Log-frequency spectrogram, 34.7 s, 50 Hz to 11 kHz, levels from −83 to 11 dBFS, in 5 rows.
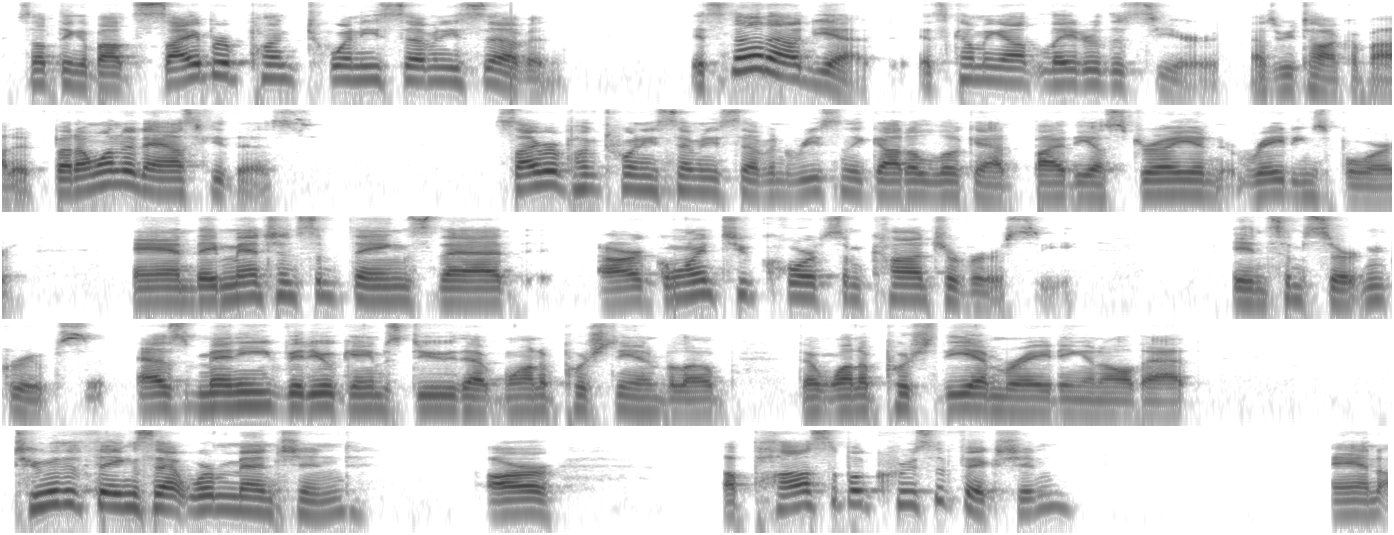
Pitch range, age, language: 120-160 Hz, 40-59, English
